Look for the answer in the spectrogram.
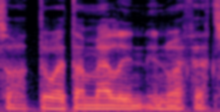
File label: "melyn", Welsh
